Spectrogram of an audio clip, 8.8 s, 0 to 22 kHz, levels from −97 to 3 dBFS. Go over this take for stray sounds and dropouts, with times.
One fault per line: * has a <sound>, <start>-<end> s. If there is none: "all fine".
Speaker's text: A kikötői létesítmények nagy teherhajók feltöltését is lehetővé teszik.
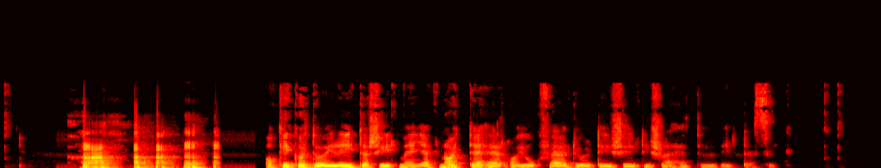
* has a laugh, 0.7-2.2 s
